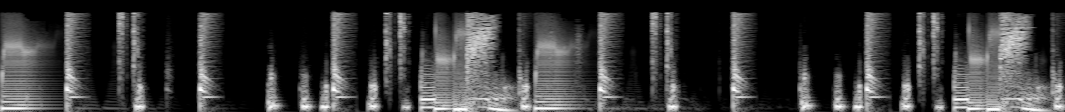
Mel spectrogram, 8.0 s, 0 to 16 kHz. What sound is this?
Massive Loop -48
An experimental electro loop with a minimal and melodic touch created with Massive within Reaktor from Native Instruments. Mastered with several plugins within Wavelab.
drumloop, loop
